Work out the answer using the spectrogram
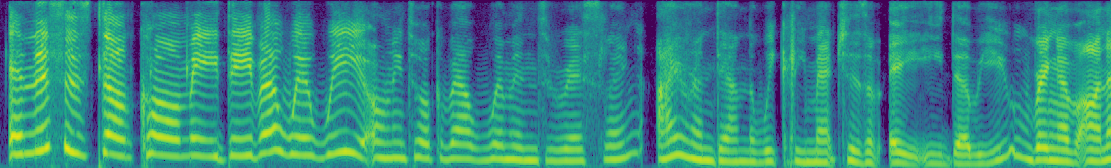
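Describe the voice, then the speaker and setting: A woman hosting a casual solo wrestling podcast, excitable and rambling, swearing freely as she goes off on tangents. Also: a little high, no room sound, clean studio sound. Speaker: podcast host.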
